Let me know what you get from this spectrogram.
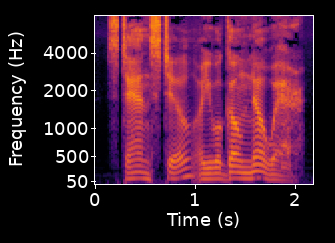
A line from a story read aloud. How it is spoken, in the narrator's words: she said calmly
